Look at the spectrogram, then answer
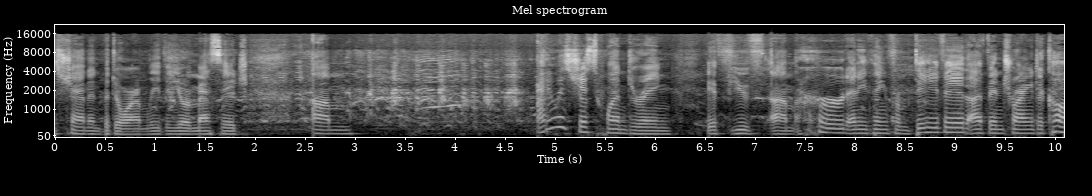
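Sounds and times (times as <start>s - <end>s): audience laughing: 0.0s - 9.1s.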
